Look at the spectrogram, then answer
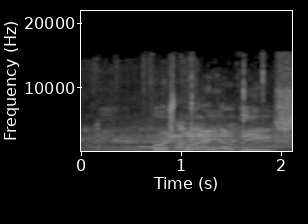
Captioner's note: laughs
